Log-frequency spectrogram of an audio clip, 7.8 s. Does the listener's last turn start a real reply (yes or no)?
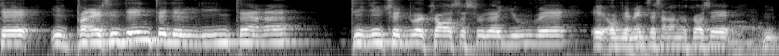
no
